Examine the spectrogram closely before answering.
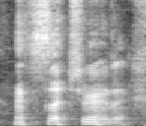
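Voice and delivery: loud, high, through a laugh; real amused laughter in the words. Real, not acted. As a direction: say it while cracking up. Still laughing at the quote.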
